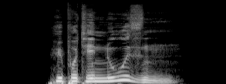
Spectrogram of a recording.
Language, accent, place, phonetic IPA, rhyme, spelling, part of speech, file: German, Germany, Berlin, [hypoteˈnuːzn̩], -uːzn̩, Hypotenusen, noun, De-Hypotenusen.ogg
- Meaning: plural of Hypotenuse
